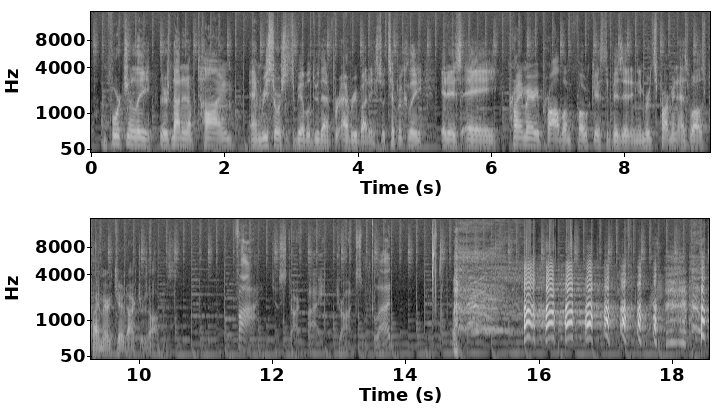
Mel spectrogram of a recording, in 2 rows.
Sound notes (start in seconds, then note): 14.6 laughing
